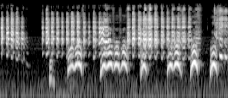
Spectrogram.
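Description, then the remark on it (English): A voice imitates dolphin chatter: a loud, rapid run of about seven arching, squeaky squeals mixed with raspy, hissing bursts, with short breaks between them. “Dolphin noise, dolphin noise.”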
